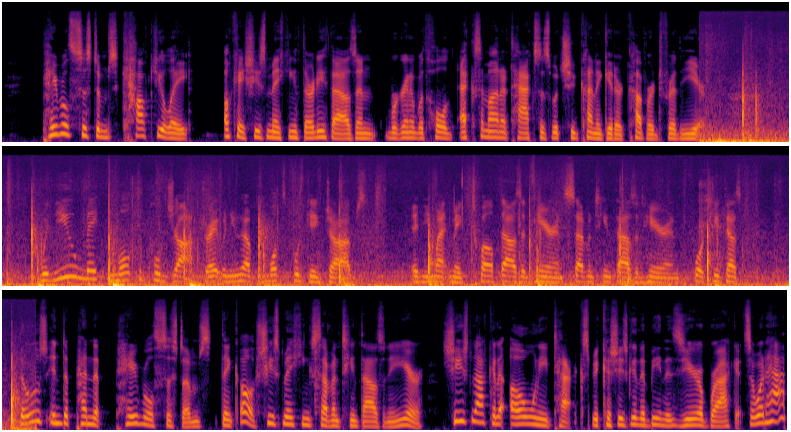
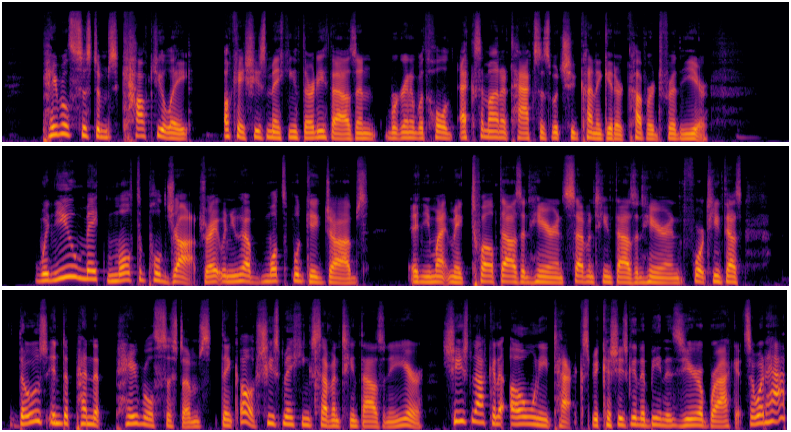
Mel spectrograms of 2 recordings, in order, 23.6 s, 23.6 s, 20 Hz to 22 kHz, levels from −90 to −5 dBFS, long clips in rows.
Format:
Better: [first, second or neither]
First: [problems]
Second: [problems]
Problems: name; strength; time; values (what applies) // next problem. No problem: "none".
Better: second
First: footsteps; loud; from 7 to 16 s; peak 5 dB above the speech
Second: none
